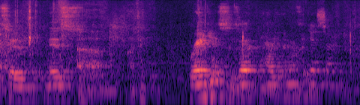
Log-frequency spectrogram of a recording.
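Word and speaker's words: Reyes: Is it Rise? Is that how you pronounce it? Rages. Rages. R-E-Y-E-S?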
